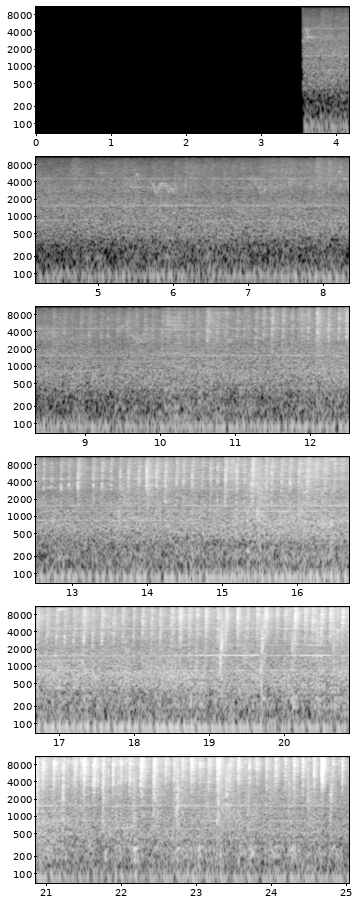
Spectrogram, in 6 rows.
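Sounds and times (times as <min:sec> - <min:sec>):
train engine rumble: 0:03.6 - 0:25.0
rapid fine ticking: 0:07.7 - 0:25.0.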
